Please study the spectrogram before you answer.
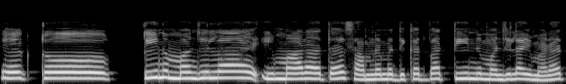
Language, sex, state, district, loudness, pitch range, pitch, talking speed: Bhojpuri, female, Uttar Pradesh, Deoria, -11 LUFS, 245-285 Hz, 265 Hz, 140 wpm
